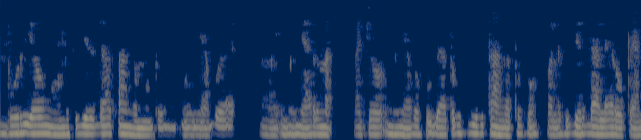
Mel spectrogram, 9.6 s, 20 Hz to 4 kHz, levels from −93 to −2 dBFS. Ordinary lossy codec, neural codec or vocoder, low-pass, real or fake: MP3, 16 kbps; none; 3.6 kHz; real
